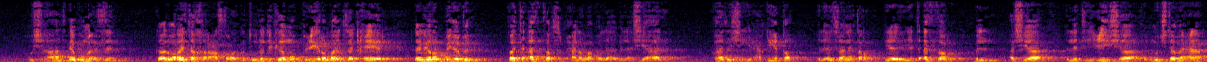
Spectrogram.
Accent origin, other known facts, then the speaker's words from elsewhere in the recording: Saudi Arabia; إحنا السعوديين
